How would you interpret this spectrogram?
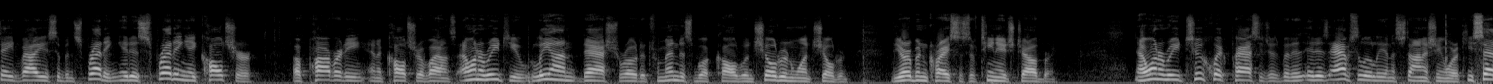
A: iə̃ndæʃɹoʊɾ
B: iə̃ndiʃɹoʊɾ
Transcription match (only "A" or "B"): A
